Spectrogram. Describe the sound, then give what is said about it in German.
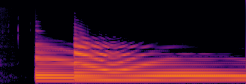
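An electric guitar chord is struck twice and left ringing through a modulation effect pedal with one knob turned fully to the right, its sustained tone wobbling and sweeping. Loud and played alone with no voices. “Ah, der wobbelt mehr. Ja, der macht was anderes, ne?”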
